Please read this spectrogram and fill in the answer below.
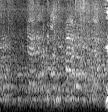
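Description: Faint background chatter of voices over the room noise of a hall, during a pause in a man's talk.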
